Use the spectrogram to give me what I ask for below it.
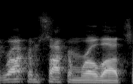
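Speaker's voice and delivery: ordinary talk, nothing marked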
